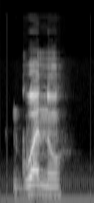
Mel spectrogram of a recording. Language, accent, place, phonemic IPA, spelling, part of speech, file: French, France, Lyon, /ɡwa.no/, guano, noun, LL-Q150 (fra)-guano.wav
- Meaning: guano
